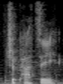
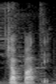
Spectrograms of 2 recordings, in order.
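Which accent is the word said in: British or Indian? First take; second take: British; Indian. First: It is said with a British accent. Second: It is said with an Indian accent. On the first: "British accent" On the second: "Indian accent"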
